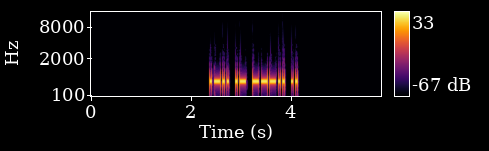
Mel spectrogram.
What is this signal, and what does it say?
Morse code, heard as a keyed tone, about 28 wpm, 700 Hz. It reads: LA8I
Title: DXCC-100 Call Signs - 4 Characters - Repeated 3x - 28wpm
